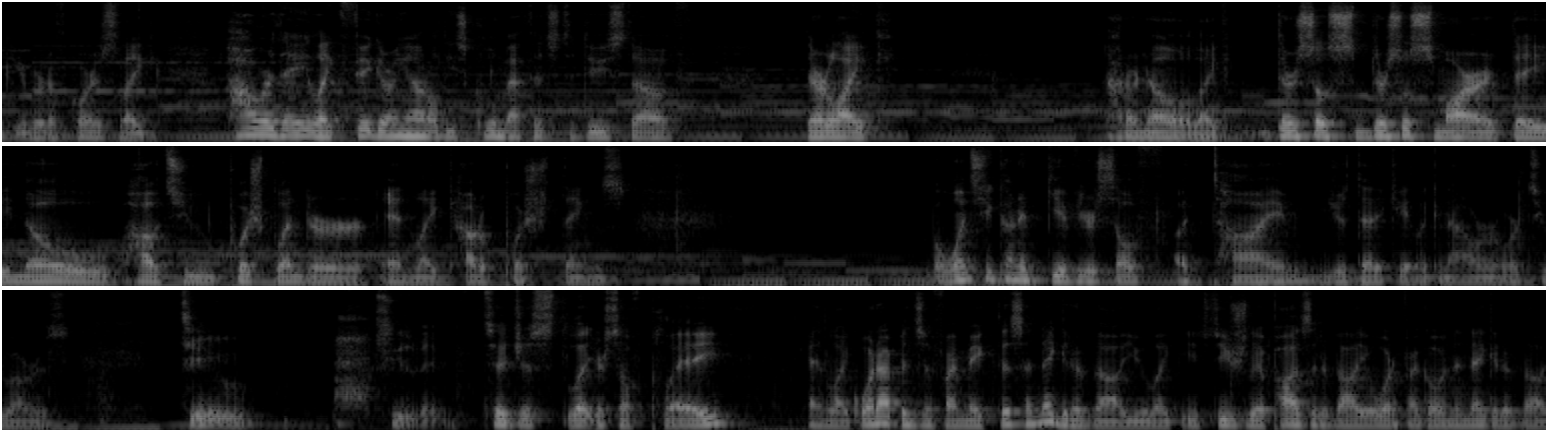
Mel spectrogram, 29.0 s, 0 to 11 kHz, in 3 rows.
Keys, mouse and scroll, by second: 0.8 click, 3.6 scroll up 1, 5.1 space, 7.0-8.1 scroll down 4, 8.1-8.5 drag, 10.4 click.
